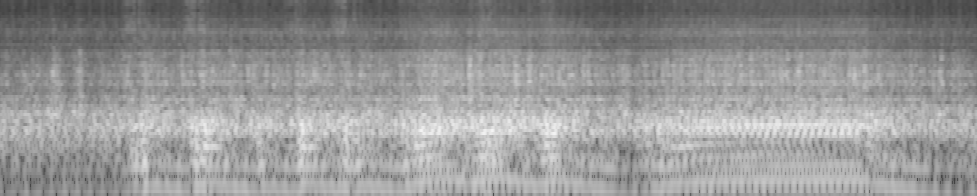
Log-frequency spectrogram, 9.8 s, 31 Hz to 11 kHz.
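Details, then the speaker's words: 1974 Honda Civic series 1 Mk1 after new spark plugs were fitted: uneven, lumpy idle with an irregular stumble. It is still misfiring, and a compression check is planned; cause not found. "Well, it's running, but it's not running at its best. Let me check. It's running, but not the best right now,"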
